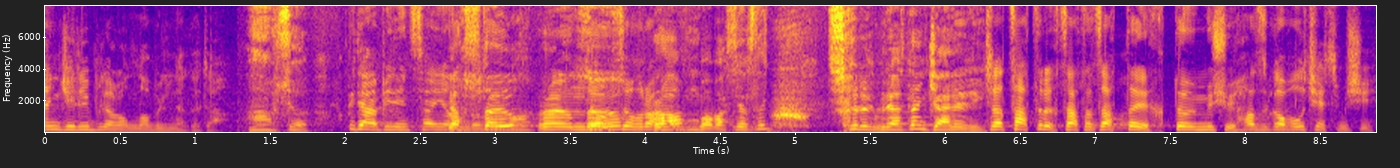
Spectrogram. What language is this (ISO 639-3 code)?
tur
